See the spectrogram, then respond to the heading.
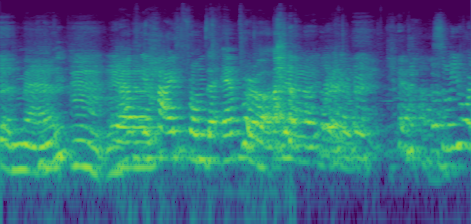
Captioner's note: laughs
